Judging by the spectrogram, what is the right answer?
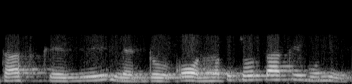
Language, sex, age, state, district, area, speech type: Hindi, male, 30-45, Uttar Pradesh, Prayagraj, rural, conversation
